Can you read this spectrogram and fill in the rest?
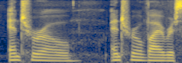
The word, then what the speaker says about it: Enterovirus: Let's move on to enterovirus 68. Mm-hmm. Am I pronouncing that correctly? Enterovirus 68. – Yes.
